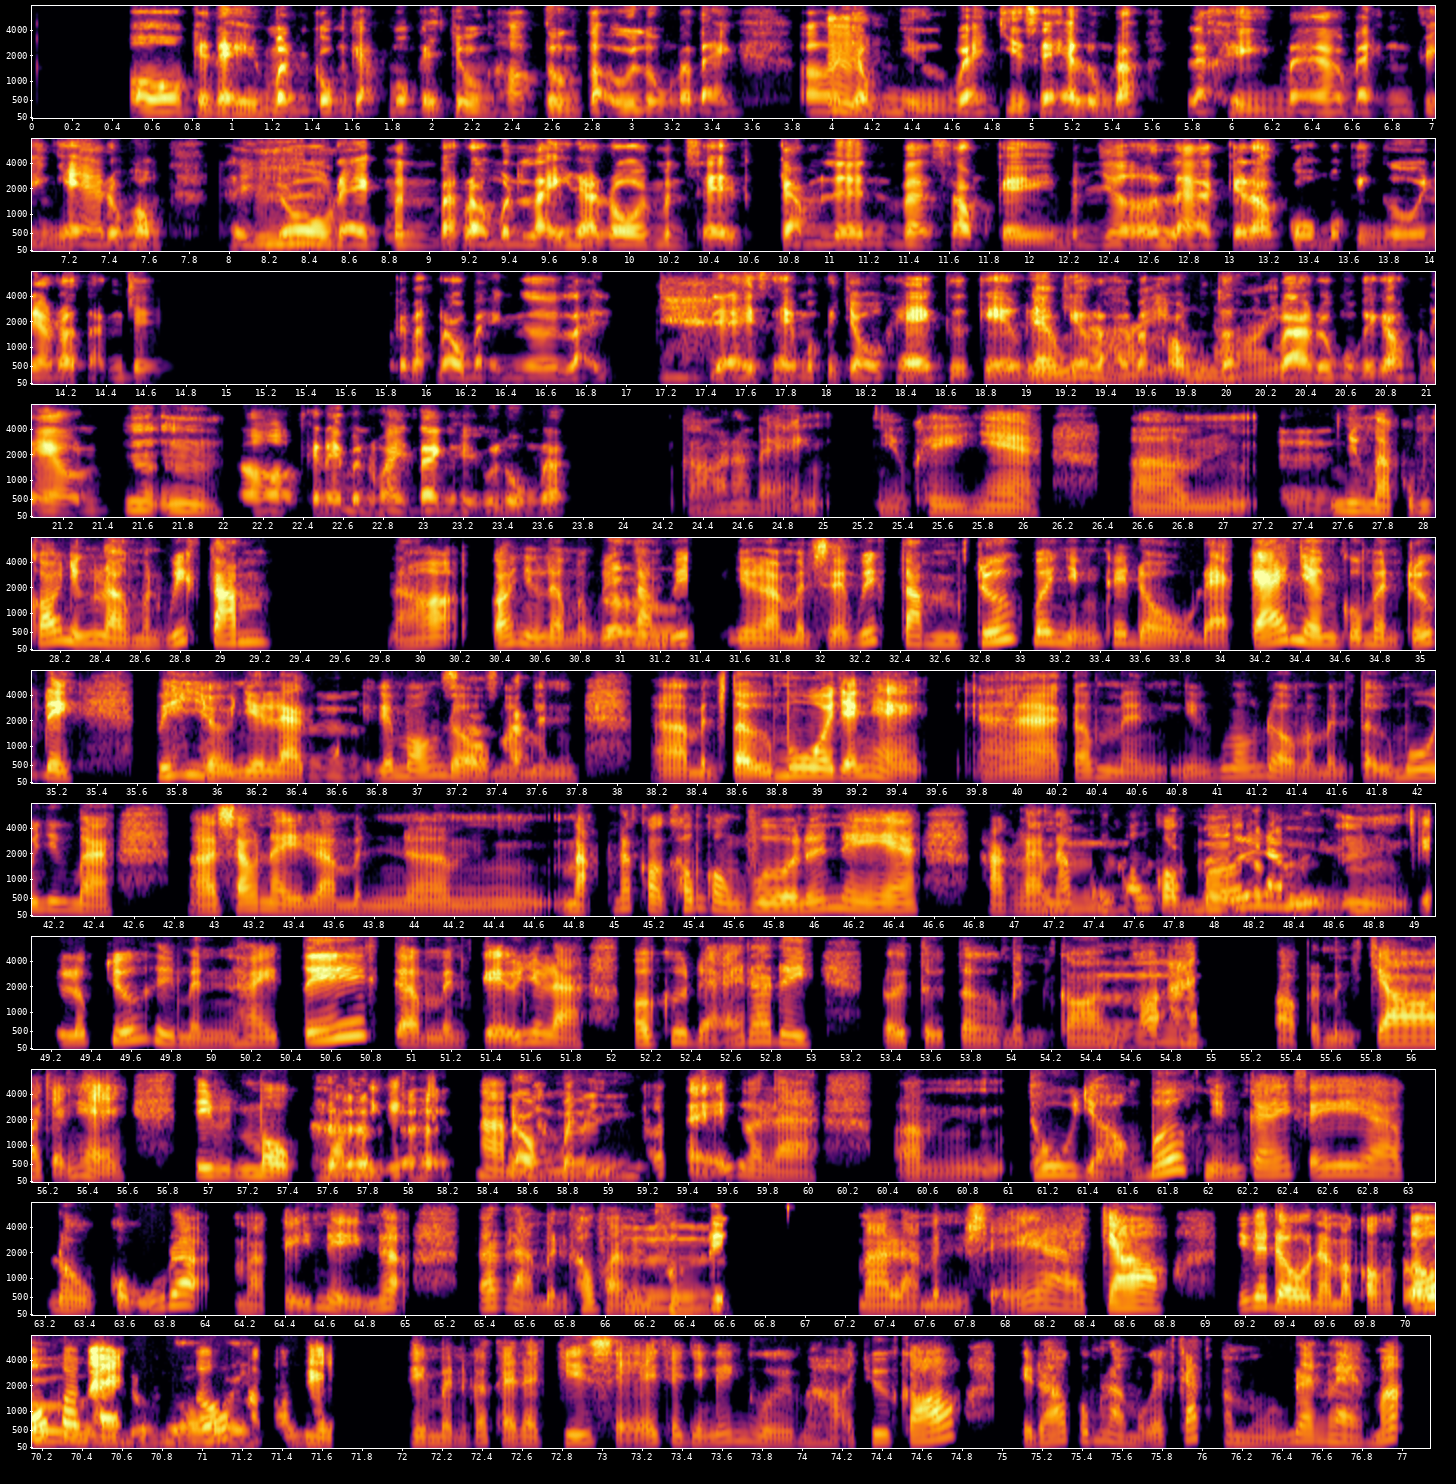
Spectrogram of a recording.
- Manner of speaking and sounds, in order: tapping; chuckle; other background noise; laugh
- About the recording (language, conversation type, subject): Vietnamese, podcast, Bạn xử lý đồ kỷ niệm như thế nào khi muốn sống tối giản?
